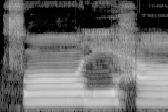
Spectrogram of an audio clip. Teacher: صاد کو اوپر پڑھنا ہے، ہا کو واضح کرنا ہے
